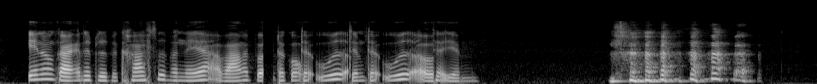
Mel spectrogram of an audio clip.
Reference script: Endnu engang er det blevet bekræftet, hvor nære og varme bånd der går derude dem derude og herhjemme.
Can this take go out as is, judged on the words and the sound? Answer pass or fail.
fail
